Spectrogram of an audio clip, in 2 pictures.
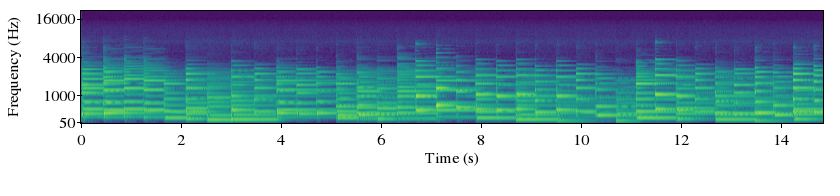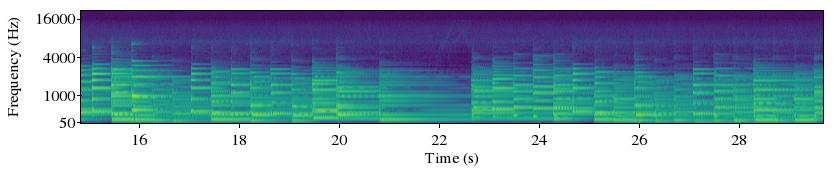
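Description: Background piano music: a run of notes that fades on a held chord about twenty seconds in, then picks up again.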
